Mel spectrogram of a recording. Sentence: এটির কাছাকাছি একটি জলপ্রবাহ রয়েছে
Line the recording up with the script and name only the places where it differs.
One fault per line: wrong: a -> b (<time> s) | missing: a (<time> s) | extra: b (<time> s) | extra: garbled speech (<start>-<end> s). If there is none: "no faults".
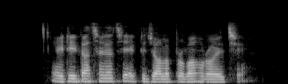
no faults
